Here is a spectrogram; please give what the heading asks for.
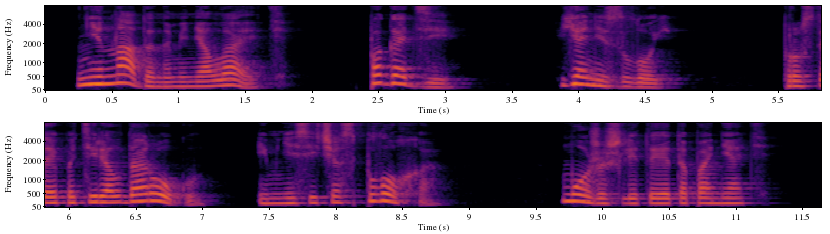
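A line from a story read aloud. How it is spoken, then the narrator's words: Very quiet, heartfelt. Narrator (Russian): очень тихо и проникновенно я ему сказал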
